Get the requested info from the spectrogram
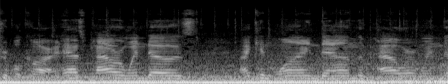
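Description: Alfa Romeo 155 Twin Spark's four-cylinder engine and road noise heard from inside the cabin while driving: a steady low drone under a man talking.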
